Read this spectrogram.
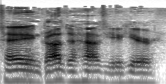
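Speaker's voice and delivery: through clenched teeth. Speaker shows how someone would greet sinners, through gritted teeth. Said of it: "greeting them through his teeth".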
